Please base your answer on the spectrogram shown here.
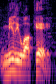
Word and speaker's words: Milwaukee: Indian name the espied it is actually is pronounced Milwaukee which is Algonquin for the good land I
